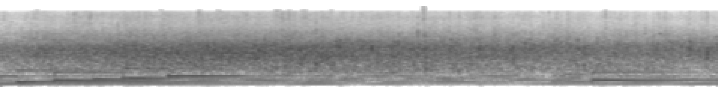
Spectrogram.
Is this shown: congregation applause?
yes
